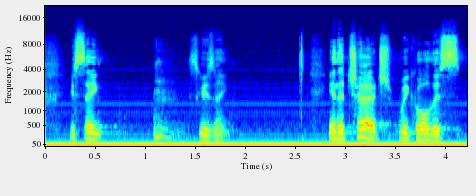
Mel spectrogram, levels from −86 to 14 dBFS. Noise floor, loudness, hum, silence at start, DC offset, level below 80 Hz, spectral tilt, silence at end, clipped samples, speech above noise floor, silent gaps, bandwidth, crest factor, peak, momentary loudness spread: -55 dBFS; -27 LUFS; none; 0 s; 7%; -54 dBFS; -3.5 dB/octave; 0.1 s; under 0.1%; 27 dB; none; 16 kHz; 20 dB; -8 dBFS; 17 LU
